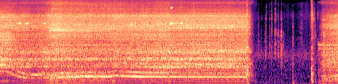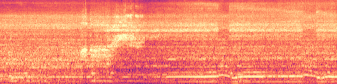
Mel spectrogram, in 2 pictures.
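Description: Milling machine drilling down through the bronze bushes of aluminium bearing blocks: a steady motor whine that dips briefly in pitch as the drill bites. It cuts out for about a second and a half around five seconds in, then starts again.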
